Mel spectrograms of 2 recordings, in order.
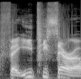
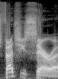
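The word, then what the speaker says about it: Feiticeira: It's Fetchy Sarah, not Feiti Sarah or something like that, or whatever you say. It's Fetchy Sarah, and it is actually a Brazilian word that means witch or sorceress.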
